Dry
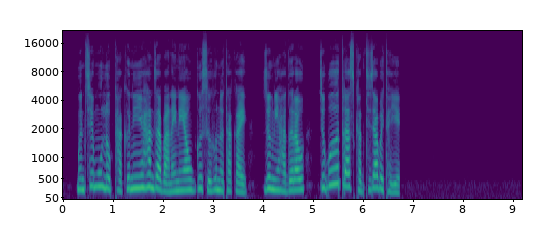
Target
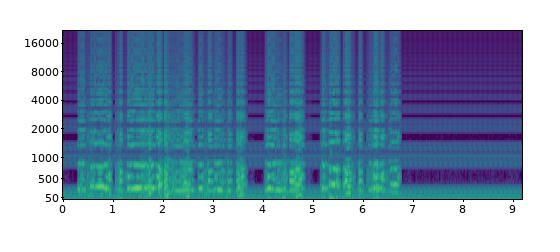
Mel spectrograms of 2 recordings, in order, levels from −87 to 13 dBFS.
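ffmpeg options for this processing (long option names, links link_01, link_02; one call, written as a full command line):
ffmpeg -i in.wav -filter_complex "[0:a]asplit=2[link_01][link_02];[link_02]acompressor=threshold=-35dB:ratio=6,volume=1dB[link_03];[link_01][link_03]amix=inputs=2:normalize=0,bass=frequency=250:gain=-5,treble=frequency=4000:gain=-2,aeval=exprs='val(0)+0.0112*(sin(2*PI*60*n/s)+sin(2*PI*2*60*n/s)/2+sin(2*PI*3*60*n/s)/3+sin(2*PI*4*60*n/s)/4+sin(2*PI*5*60*n/s)/5)':channel_layout=same,acrusher=samples=40:mix=1:aa=0.000001,aecho=1:1:22|47:0.668|0.299,volume=5dB" out.wav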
